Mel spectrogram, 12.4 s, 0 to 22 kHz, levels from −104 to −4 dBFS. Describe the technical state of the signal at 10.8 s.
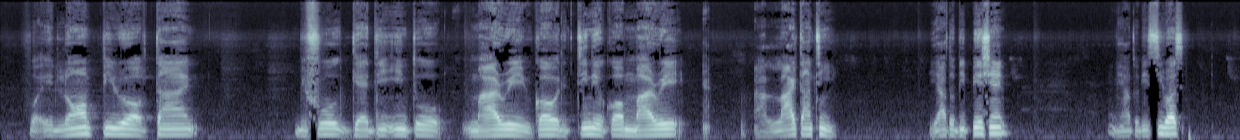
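At 10.8 s you're inside a time-stretched section running from 7.86 s to the end, sped up about 1.81 times, likely by dropping short chunks to keep pitch, so it sounds rushed.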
